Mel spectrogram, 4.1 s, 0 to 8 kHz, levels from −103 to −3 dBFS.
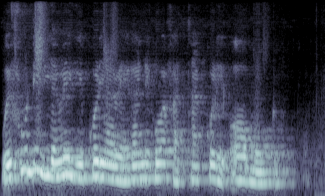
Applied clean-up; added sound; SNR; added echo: neural separator model SepFormer DNS4.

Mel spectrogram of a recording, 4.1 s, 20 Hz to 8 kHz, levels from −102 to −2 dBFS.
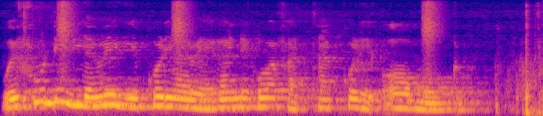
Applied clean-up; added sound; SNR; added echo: none; Rattle (instrument); 18 dB; reverberation time 0.9 s.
